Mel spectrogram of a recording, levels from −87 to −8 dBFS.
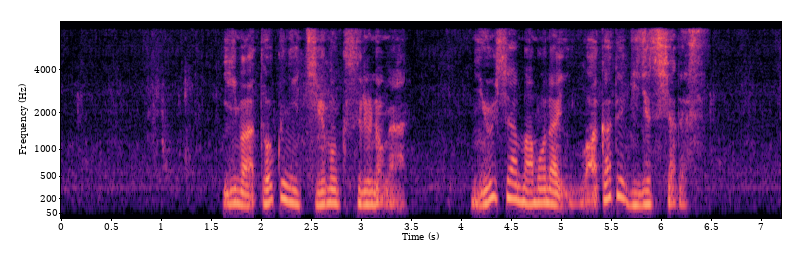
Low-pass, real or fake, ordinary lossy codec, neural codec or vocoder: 7.2 kHz; fake; MP3, 64 kbps; vocoder, 22.05 kHz, 80 mel bands, HiFi-GAN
